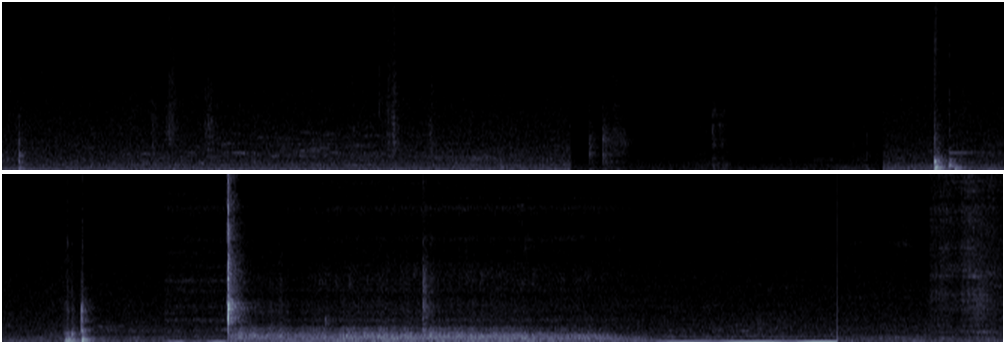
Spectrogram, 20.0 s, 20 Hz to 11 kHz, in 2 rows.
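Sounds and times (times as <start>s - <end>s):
steady rushing noise with hum: 11.7s - 18.4s.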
